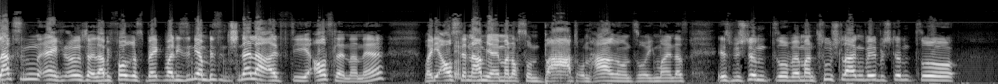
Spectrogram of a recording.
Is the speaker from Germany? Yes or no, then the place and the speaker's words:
no; Pakistan; Nee, ich bin ein Pakistaner.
